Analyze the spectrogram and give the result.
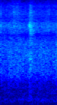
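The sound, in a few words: pouring rain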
